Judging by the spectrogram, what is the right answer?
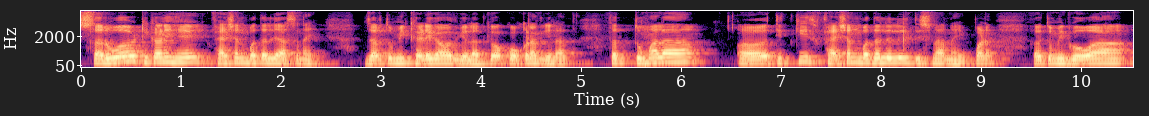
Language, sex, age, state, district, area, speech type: Marathi, male, 18-30, Maharashtra, Raigad, rural, spontaneous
